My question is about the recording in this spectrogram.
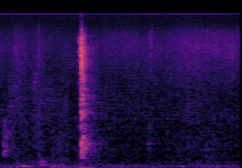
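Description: A single sharp click about a second in, from an oven door being opened to take out a baked cake.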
